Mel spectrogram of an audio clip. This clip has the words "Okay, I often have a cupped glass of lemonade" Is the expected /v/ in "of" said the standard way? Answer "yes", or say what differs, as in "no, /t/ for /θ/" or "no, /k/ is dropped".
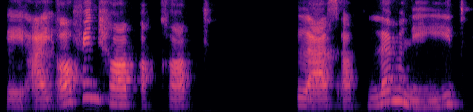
no, /p/ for /v/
